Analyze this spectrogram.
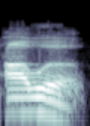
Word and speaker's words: hour: and it will take an hour here h is silent so an hour she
